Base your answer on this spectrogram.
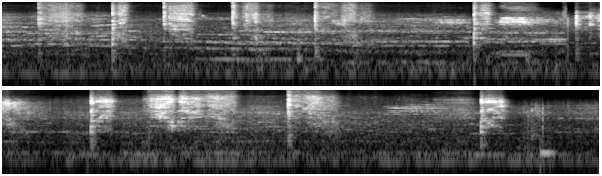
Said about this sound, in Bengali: ঢাকনা ছাড়াই এখন আমি এটা নাড়ে চেড়ে ভাজা ভাজা করে নেব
